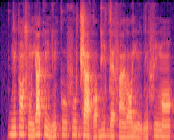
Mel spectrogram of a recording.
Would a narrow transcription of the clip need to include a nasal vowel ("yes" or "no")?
yes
